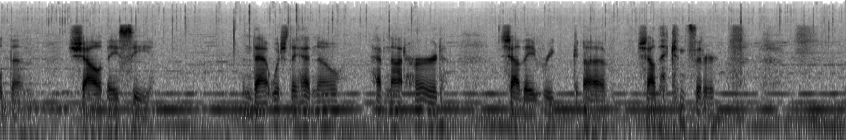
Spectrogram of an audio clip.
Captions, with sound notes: Then shall they see that which they had not heard. shall they consider [laughs]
